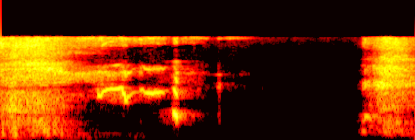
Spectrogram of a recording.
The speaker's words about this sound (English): Bless you.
